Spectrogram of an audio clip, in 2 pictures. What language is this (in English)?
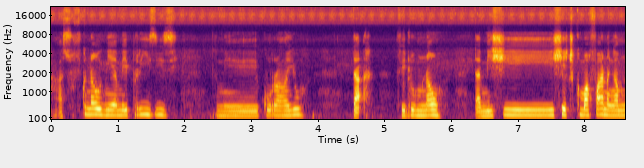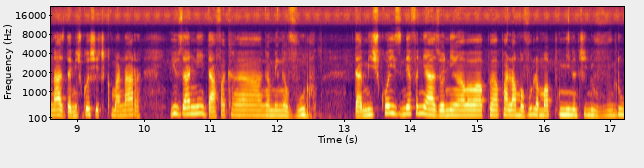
Tesaka Malagasy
